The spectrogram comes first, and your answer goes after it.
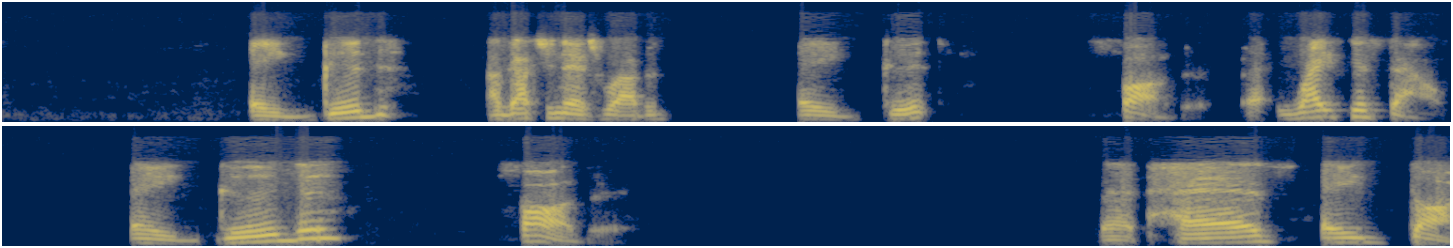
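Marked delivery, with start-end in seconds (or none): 1.3-14.5 slow, word by word with long pauses. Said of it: "I'll say it slowly".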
